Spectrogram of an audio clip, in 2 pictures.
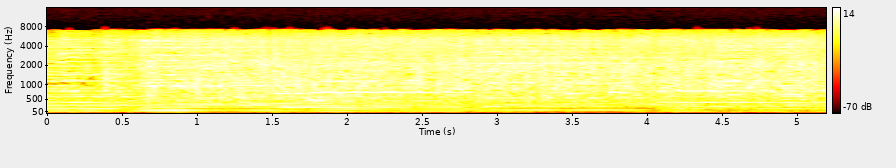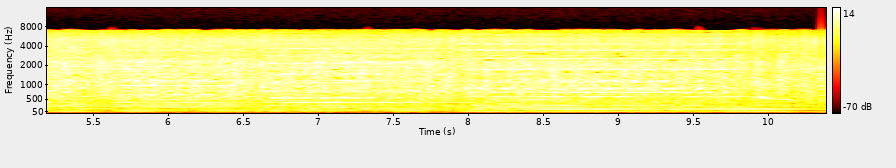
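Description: Radio-show orchestra playing a musical bridge between scenes: held chords that change every second or so.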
